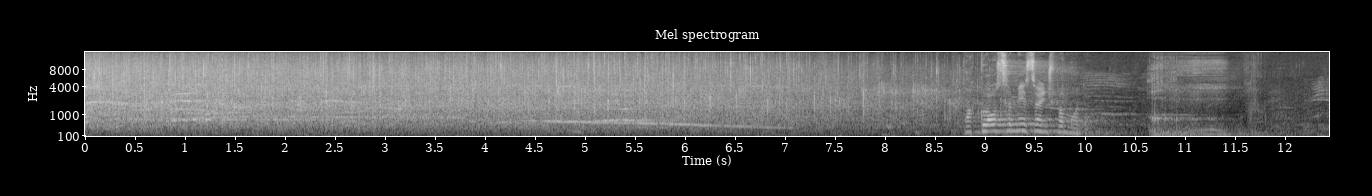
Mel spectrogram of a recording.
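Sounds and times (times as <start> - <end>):
large group of children applauding at a performance: 0.0 - 9.0
speech: 8.8 - 10.2.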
